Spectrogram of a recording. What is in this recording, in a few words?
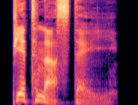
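"pietnastej", Polish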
